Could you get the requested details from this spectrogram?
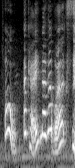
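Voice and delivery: high, bright "oh okay"; a happy high-pitched turn; delighted realization. Retold or imitated. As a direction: pitch it up, suddenly pleased. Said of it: "with your accent".

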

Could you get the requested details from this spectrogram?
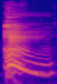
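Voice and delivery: self-important throat clearing; impressive cough. A narrator's reading. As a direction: clear your throat before a grand speech. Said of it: "Eeyore coughed in an impressive way".

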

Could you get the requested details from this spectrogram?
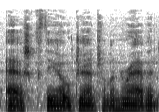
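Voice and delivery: usual speaking voice

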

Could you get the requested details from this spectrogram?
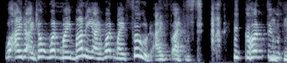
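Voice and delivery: high-pitched, worked-up customer rant; re-enacting a heated complaint; indignant protest. Customer arguing with corporate over his food, indignant.

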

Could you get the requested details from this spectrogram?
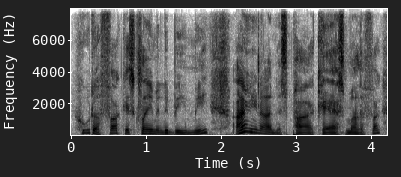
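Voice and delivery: hammed-up angry outburst; mock outrage. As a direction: flare up as the offended namesake. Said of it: "you heard your name and you're like".

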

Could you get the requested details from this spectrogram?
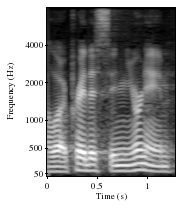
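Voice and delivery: ordinary delivery

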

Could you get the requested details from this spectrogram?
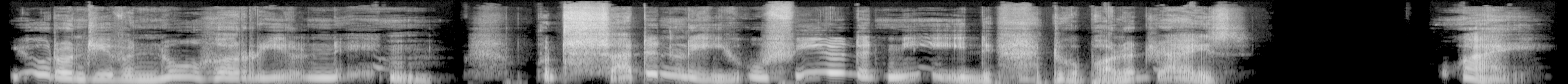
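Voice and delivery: put-on high, gravelly old woman, scornful; high-pitched, reproachful old crone. A narrator's reading. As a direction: rebuke them with disgust as an old woman. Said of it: "The old woman's gravelly voice".

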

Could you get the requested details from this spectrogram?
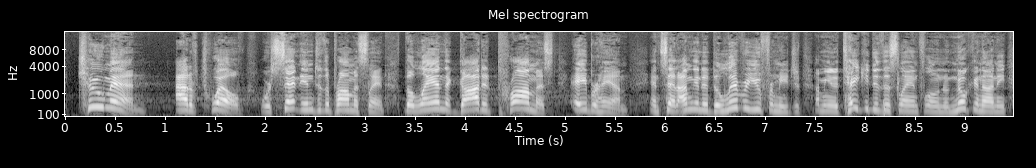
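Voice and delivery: preaching at full force. Acted. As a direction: build the story up with fire. Sermon retelling of the spies.

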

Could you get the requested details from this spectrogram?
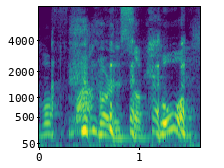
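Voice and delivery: retold gasp at the blaring music, half laughing; shocked outburst. Teammate reacting to the blasting German rap, startled loud yell.

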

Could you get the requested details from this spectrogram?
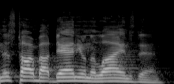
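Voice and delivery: usual speaking voice

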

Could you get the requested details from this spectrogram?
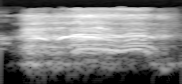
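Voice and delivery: high shrieking laugh at his own punchline; real high burst of laughter; big burst of laughter. Real, not acted.

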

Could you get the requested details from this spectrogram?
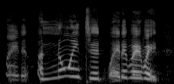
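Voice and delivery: puzzled double take, pitch jumping up; baffled disbelief. Acted. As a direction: stop short in mock confusion. Acting baffled reaction to the scripture.

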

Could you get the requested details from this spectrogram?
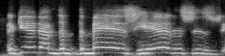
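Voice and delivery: tiny mayor voice, pitched high; high-pitched character voice. Acted. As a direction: puff up like a little official. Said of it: "It's gonna go".

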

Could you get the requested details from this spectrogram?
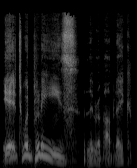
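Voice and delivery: slow, measured and dignified; calm dignity. A narrator's reading. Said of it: "he said with a calm dignity".

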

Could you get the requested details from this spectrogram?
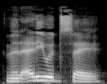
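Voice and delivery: ordinary delivery, nothing marked

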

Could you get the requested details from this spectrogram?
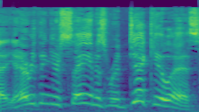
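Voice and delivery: high mock scorn; mocking critics. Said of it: "prophecy people are like".

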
